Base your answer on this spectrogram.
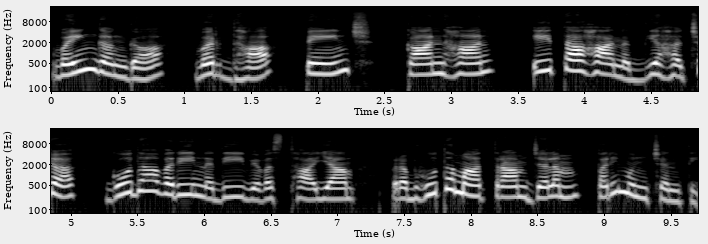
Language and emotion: Sanskrit, neutral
